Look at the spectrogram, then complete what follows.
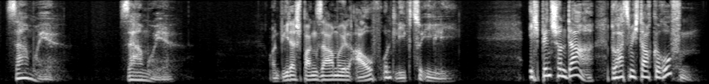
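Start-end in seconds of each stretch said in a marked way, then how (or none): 0.1-2.3 put-on God calls the sleeping boy by name, slow and solemn; a solemn divine call, unhurried. God calls young Samuel in the night, solemn calling voice. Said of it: "der Herr rief noch einmal". 7.1-9.4 put-on young boy. Young Samuel answers the call, eager high boy's voice. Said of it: "sagte er".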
